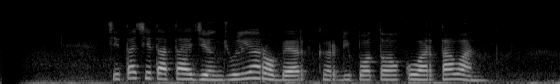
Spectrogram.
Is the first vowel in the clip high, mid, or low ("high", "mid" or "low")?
high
